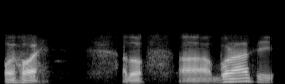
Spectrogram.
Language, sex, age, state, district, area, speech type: Manipuri, male, 18-30, Manipur, Kakching, rural, conversation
